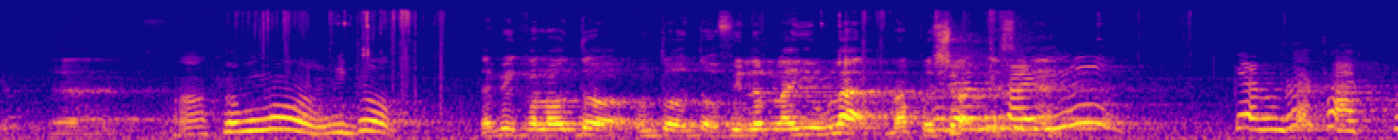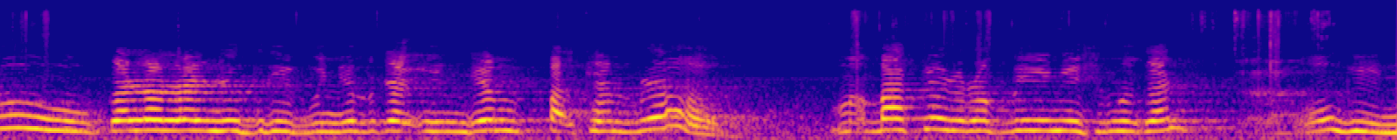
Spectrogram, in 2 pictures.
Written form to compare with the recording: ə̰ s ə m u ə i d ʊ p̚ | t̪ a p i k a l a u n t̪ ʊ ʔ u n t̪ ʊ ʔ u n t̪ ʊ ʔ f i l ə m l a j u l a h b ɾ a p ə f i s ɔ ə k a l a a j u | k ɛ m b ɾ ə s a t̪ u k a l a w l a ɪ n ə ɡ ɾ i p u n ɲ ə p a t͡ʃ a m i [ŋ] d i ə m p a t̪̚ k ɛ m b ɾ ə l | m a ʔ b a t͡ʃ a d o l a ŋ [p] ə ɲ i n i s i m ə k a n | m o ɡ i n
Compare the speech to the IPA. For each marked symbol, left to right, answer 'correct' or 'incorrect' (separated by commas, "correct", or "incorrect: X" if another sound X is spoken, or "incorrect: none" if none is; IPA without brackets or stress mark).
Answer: incorrect: n, correct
